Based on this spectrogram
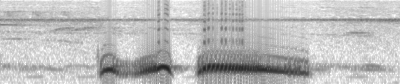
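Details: Single song phrase of a spotted dove at a ground trapping spot: a brief rising-and-falling double coo followed by a sustained, gently descending croo lasting about half a second.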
